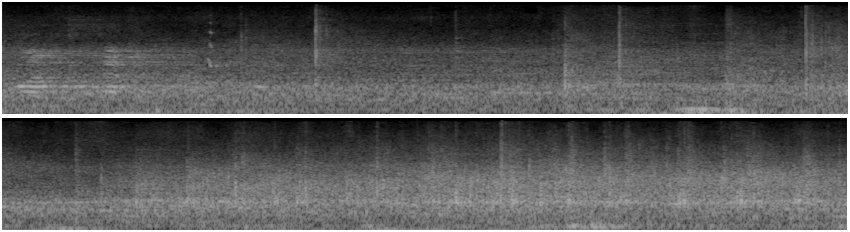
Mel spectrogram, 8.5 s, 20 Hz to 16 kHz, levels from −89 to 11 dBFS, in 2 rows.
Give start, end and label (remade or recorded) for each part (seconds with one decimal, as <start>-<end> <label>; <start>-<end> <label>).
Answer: 0.0-3.0 recorded; 3.0-3.7 remade; 3.7-4.5 recorded; 4.5-5.1 remade; 5.1-8.5 recorded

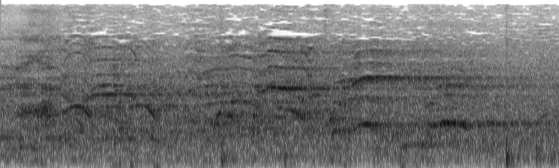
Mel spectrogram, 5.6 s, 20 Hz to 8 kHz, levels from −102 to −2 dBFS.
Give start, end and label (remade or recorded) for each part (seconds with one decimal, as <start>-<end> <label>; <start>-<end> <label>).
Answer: 0.0-0.6 remade; 0.6-5.6 recorded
